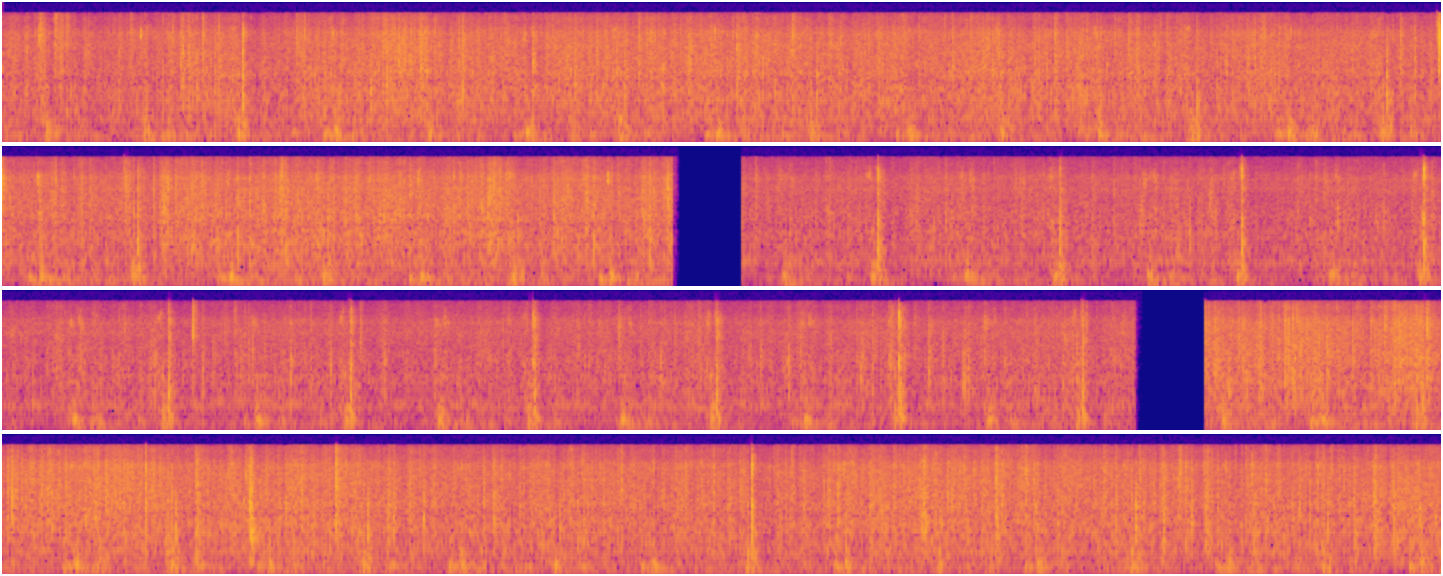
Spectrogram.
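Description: Heavy thunderstorm rain pouring onto wet pavement: a steady downpour hiss with frequent sharp taps of drops striking close by. The sound drops out briefly twice, about ten and twenty seconds in.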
